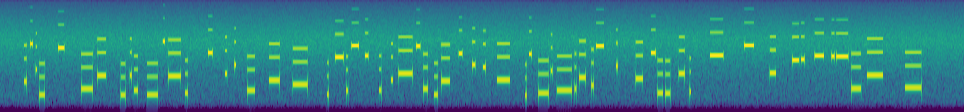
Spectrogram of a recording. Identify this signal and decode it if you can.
Electronic bleeps of random pitch and length. There is no code.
